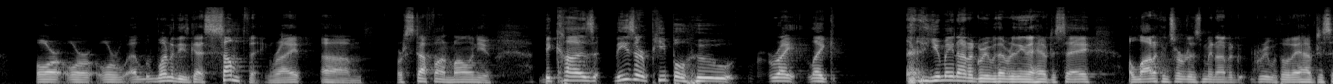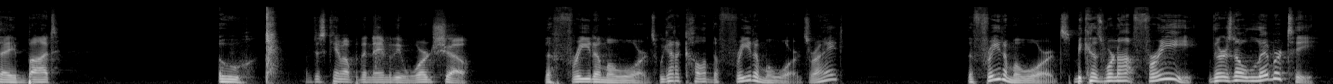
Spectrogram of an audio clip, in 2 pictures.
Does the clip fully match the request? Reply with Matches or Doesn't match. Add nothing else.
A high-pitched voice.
Doesn't match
